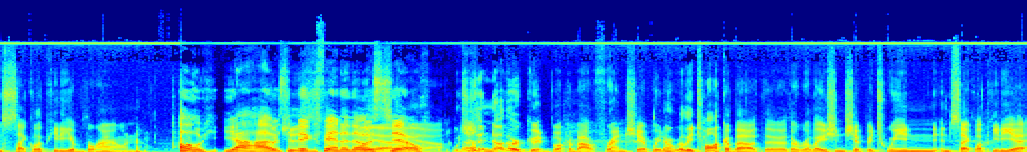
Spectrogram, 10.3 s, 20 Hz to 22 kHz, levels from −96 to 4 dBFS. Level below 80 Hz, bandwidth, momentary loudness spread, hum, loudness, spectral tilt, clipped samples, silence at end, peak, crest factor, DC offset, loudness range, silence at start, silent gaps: -48 dBFS; 17 kHz; 9 LU; none; -19 LUFS; -5 dB/octave; under 0.1%; 0 s; -2 dBFS; 18 dB; under 0.1%; 4 LU; 0 s; none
